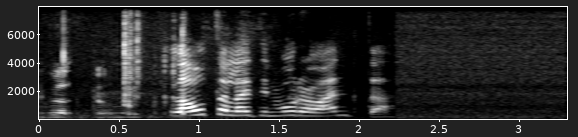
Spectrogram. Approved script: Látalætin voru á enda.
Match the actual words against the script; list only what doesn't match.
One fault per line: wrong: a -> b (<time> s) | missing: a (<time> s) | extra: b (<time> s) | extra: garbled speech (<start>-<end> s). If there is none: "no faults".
no faults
